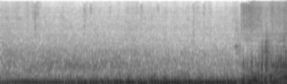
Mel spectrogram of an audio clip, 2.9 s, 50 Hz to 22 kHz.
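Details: Turbo Nissan SR 180SX Type X blipped from idle with a new 3-inch stainless lobster dump pipe; clean deep even exhaust note, no rasp or rattle, sounds healthy.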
